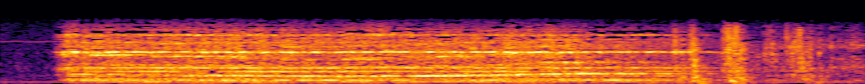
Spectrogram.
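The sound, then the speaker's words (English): A teletype machine clatters: a steady mechanical hum-and-rattle starts abruptly and runs evenly, then breaks into a few separate bursts near the end. “I've been staring at that teletype machine out there until I can't see straight. Still no word.”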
